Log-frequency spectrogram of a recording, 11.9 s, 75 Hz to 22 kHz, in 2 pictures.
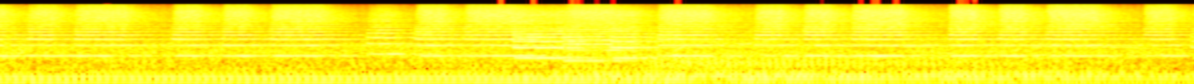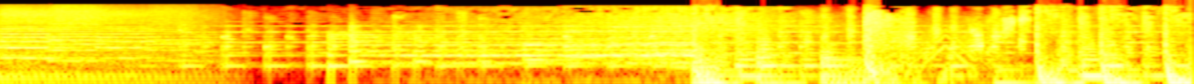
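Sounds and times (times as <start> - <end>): bus horn playing a tune: 0.0 - 7.4.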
